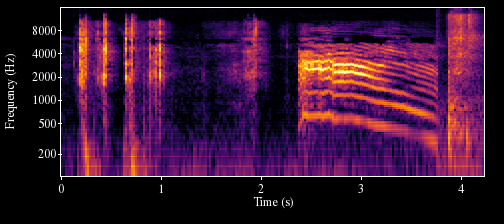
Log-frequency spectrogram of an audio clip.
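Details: Cat giving one long drawn-out meow that slides downward over about a second and a half, preceded by several short clicks or taps and followed by a brief noisy burst.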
